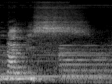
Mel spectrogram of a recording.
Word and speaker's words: dunamis: est question là c'est celle qu'on appelle damis mais ça s'écrit Dunamis Dunamis donc cette puissance en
